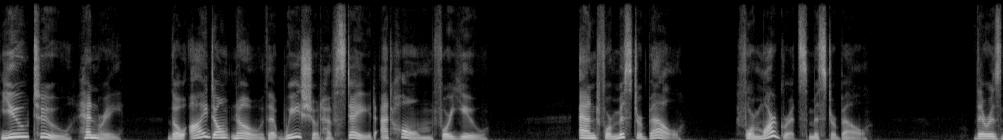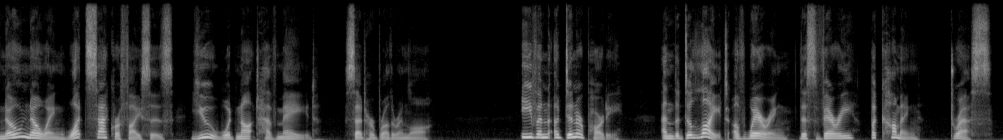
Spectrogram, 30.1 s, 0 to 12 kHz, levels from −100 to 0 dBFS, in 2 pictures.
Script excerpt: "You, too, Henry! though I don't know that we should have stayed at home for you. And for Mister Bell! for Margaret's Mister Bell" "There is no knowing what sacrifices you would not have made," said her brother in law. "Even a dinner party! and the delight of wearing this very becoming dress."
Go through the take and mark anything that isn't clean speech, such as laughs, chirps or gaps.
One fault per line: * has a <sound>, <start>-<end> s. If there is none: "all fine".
all fine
